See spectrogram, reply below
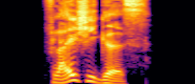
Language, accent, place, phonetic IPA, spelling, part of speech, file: German, Germany, Berlin, [ˈflaɪ̯ʃɪɡəs], fleischiges, adjective, De-fleischiges.ogg
- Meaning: strong/mixed nominative/accusative neuter singular of fleischig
